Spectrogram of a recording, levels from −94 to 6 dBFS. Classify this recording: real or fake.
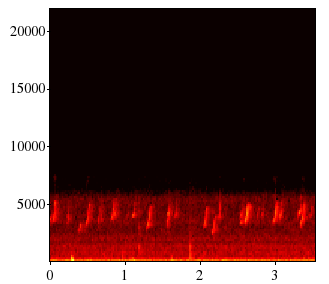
real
